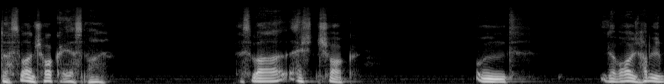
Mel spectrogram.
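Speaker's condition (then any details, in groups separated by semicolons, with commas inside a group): Parkinson's disease; deep brain stimulation: two brainstem electrodes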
